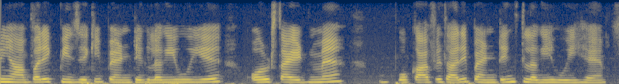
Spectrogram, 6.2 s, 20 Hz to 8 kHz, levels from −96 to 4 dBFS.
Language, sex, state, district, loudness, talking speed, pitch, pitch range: Hindi, female, Uttar Pradesh, Shamli, -16 LUFS, 175 wpm, 235 Hz, 230-255 Hz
